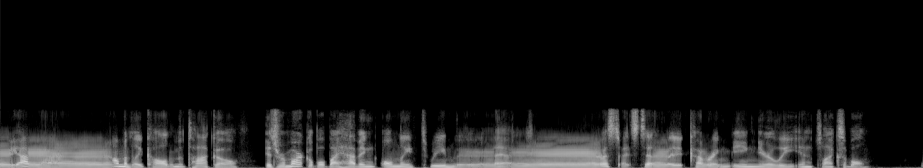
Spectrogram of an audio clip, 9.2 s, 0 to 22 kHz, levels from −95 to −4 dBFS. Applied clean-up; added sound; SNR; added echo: neural diffusion model UNIVERSE++.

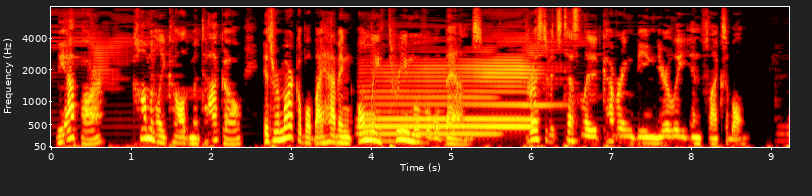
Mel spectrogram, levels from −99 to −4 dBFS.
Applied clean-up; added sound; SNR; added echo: classical method Wiener filter.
